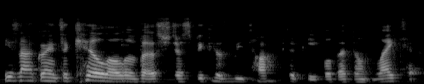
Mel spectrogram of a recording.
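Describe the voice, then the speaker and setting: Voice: medium pitch, moderate pace, a bit bright, soft background music. A game master running a live tabletop game in a casual, chatty way, switching between narration and in-character lines.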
